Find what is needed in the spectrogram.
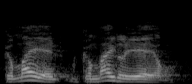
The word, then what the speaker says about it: Gamaliel: And he studied under one of the most influential rabbis in the Jewish religion at that time, Gamaliel would be the Jewish pronunciation.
